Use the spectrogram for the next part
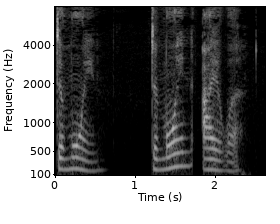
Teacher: we treat the name of this capital like one word, and the greater stress is on the second part, so we say Des Moines, Iowa.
